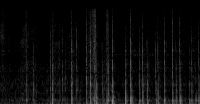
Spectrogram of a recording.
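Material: Cardboard.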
